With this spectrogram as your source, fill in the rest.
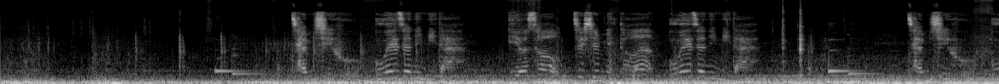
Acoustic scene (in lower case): car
